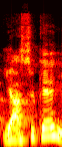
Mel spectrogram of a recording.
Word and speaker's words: Yasuke: a special on, I don't know if I'm pronouncing his name correctly, but the African samurai, Yasuke? Yeah, Yasuke, yes.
